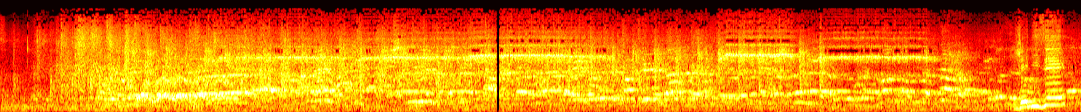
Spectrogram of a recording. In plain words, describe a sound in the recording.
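A large crowd sings together in an echoing hall.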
